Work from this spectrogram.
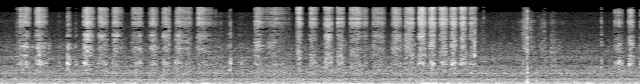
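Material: Paper.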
